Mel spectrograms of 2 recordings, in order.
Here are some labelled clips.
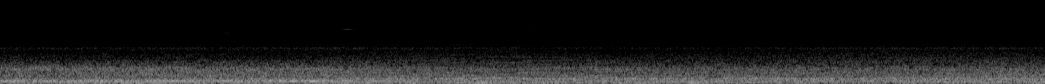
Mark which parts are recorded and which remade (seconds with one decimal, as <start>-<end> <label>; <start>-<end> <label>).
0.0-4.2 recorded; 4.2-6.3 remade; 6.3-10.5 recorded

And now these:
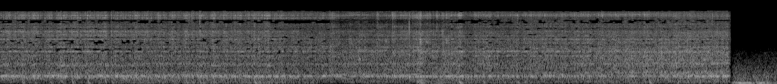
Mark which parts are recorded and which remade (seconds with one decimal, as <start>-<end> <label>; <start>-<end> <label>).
0.0-3.3 recorded; 3.3-4.5 remade; 4.5-7.8 recorded

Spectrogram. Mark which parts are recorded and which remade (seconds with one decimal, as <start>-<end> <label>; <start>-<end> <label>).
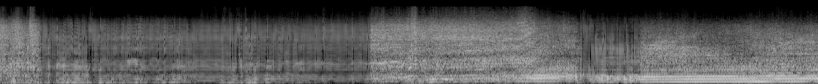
0.0-0.4 recorded; 0.4-3.7 remade; 3.7-5.8 recorded; 5.8-6.4 remade; 6.4-8.2 recorded

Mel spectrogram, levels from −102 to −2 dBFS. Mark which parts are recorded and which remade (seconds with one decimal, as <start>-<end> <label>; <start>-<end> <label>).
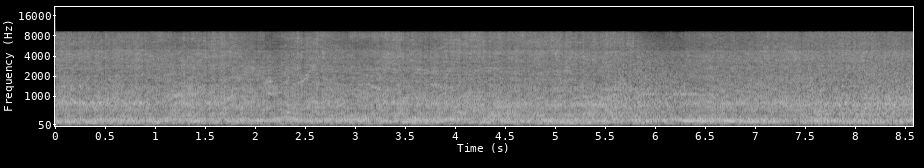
0.0-5.6 remade; 5.6-6.3 recorded; 6.3-7.5 remade; 7.5-8.6 recorded

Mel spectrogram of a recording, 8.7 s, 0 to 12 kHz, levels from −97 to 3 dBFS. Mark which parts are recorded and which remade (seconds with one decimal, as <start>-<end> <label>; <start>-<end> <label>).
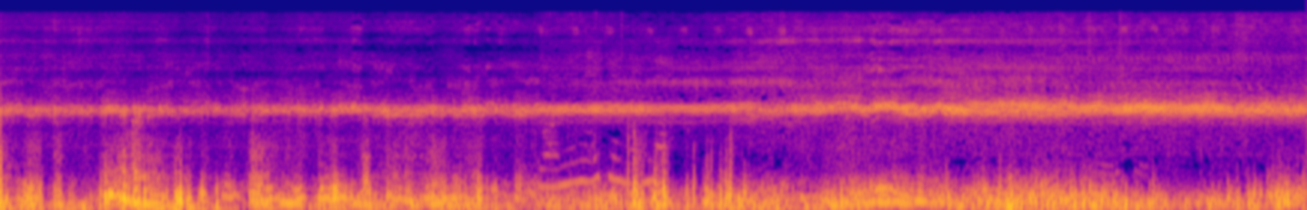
0.0-3.6 remade; 3.6-5.3 recorded; 5.3-6.3 remade; 6.3-8.7 recorded

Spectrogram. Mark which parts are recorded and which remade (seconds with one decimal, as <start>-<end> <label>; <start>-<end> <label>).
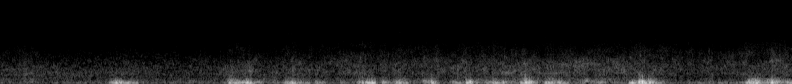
0.0-0.4 remade; 0.4-1.9 recorded; 1.9-7.9 remade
